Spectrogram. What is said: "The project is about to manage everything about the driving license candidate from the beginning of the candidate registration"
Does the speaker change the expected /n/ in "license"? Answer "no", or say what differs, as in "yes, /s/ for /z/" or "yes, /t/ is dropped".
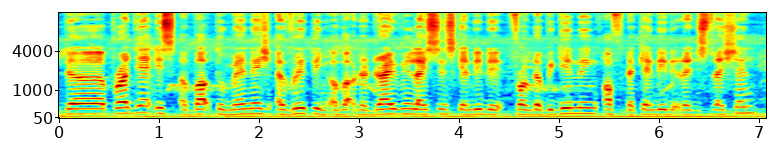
no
